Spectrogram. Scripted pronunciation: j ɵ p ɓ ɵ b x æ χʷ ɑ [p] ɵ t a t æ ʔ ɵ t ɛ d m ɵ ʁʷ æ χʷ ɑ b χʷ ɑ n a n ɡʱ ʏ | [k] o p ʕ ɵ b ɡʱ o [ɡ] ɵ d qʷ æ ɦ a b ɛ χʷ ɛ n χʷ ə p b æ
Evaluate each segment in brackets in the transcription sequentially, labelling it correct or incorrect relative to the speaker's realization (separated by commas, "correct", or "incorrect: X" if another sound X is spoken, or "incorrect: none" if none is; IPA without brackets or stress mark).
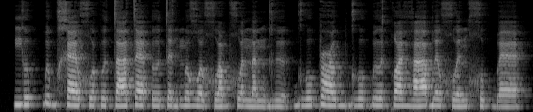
correct, incorrect: ɡʱ, incorrect: ɓ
